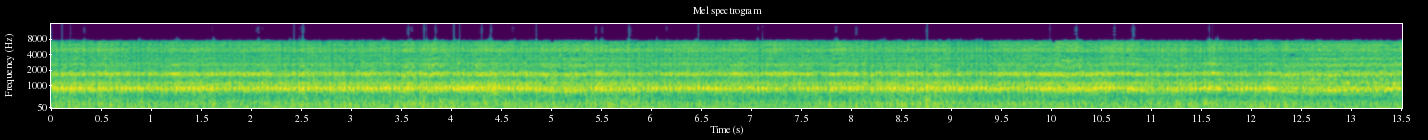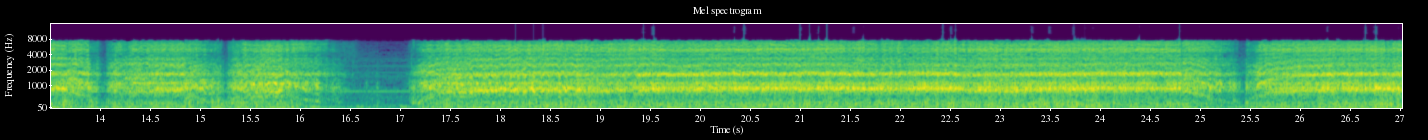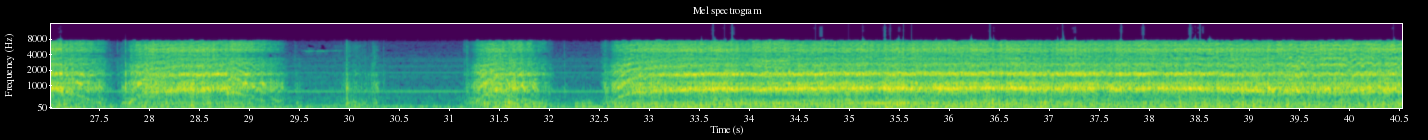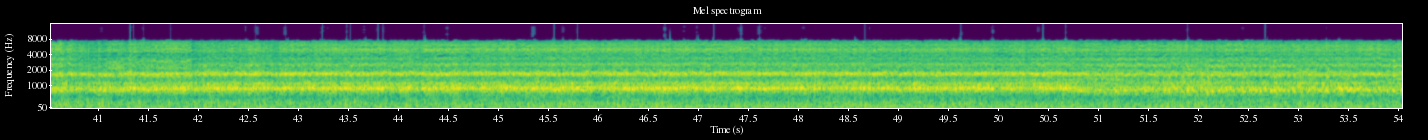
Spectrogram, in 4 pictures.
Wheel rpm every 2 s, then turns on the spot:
230, 230, 230, 230, 230, 230, 190, 100, 70, 200, 230, 220, 140, 160, 100, 30, 120, 230, 230, 220, 210, 230, 230, 230, 230, 220, 190.
none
